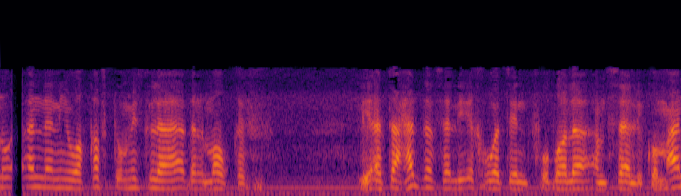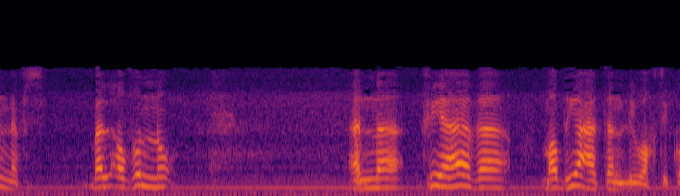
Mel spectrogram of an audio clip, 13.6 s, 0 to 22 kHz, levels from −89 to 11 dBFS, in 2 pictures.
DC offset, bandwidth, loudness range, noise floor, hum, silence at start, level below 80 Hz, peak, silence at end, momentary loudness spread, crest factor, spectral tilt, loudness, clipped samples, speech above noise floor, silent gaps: under 0.1%; 5.4 kHz; 5 LU; -42 dBFS; none; 0 s; -48 dBFS; -6 dBFS; 0 s; 21 LU; 18 dB; -7.5 dB/octave; -24 LUFS; under 0.1%; 19 dB; none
